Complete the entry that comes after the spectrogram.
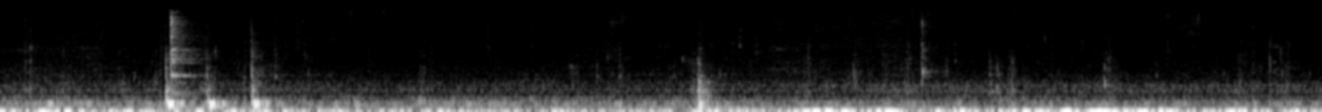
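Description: Close-miked chewing and wet mouth sounds of people eating soft curry and rice, with a few sharp clicks and taps scattered through.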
